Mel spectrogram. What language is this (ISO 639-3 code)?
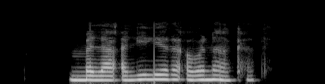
ckb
